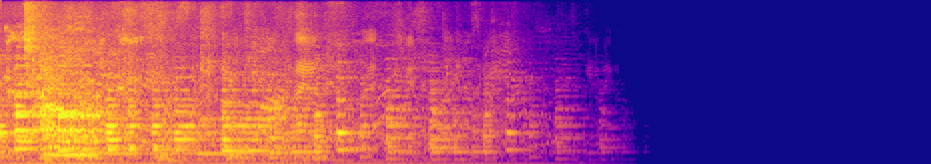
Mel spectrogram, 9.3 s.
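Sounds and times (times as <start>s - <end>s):
annoying piano playing: 0.0s - 5.8s.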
